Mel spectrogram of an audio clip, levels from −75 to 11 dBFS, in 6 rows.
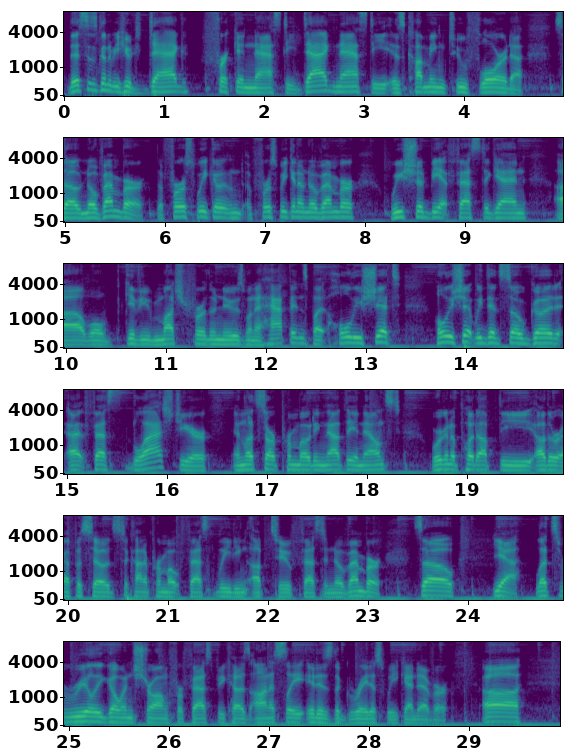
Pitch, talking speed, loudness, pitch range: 125 Hz, 200 wpm, -22 LUFS, 110-135 Hz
